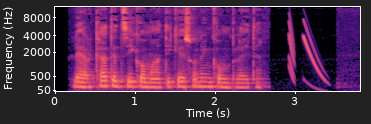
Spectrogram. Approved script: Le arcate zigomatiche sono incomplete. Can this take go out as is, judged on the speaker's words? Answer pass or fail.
pass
